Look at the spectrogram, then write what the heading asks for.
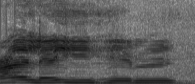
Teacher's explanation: اب ہا پہ ہمارے حلق میں آواز رک رہی ہے تو وہ ہی ہا کا مخرج ہے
